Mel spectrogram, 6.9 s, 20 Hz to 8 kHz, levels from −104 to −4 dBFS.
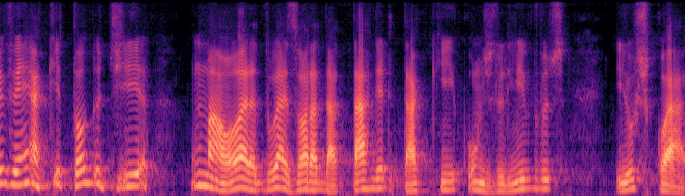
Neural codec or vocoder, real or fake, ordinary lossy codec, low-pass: codec, 16 kHz, 4.8 kbps, FACodec; fake; none; none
